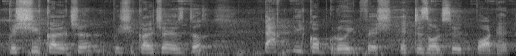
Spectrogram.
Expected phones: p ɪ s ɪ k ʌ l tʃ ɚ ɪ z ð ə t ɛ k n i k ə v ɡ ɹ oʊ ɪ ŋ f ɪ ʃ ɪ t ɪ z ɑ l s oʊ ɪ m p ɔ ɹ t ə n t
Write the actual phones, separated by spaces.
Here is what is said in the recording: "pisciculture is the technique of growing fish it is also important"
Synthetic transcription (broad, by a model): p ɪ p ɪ k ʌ l tʃ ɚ ɪ z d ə t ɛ k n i k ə p ɡ ɹ oʊ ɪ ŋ f ɪ ʃ ɪ t ɪ z ɑ l s oʊ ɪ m p ɔ ɹ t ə n t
